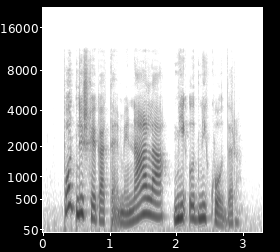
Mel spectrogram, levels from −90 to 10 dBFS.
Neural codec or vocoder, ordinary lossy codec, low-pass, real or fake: codec, 24 kHz, 0.9 kbps, WavTokenizer, medium speech release version 1; none; none; fake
